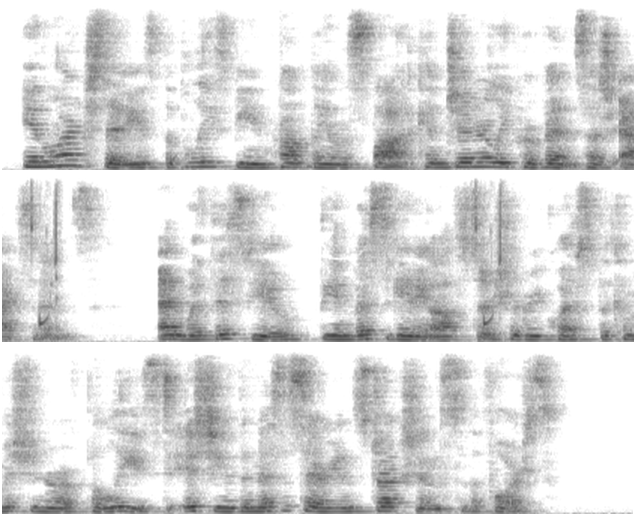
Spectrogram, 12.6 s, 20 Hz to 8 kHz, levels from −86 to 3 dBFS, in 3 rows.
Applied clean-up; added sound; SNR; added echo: none; Drip; 16 dB; reverberation time 0.2 s.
